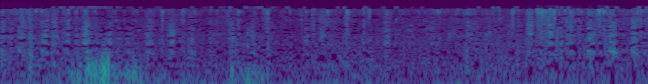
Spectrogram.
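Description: Young black Labrador retriever breathing and moving about close to the microphone, among a spread of small clicks and rustles, with low thumps about one and two and a half seconds in from the handheld camera being moved.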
